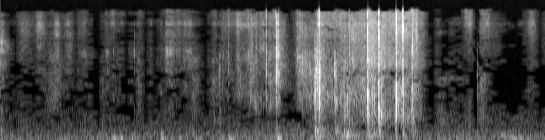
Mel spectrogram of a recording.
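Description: Glossy catalogue pages rustling and crackling as a page is turned by hand, loudest about three to four seconds in, after a short sharp click at the start.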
